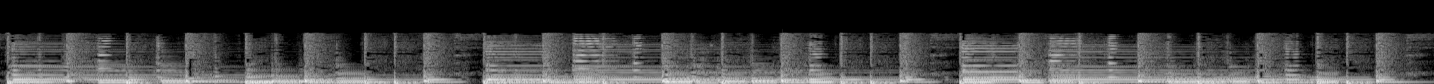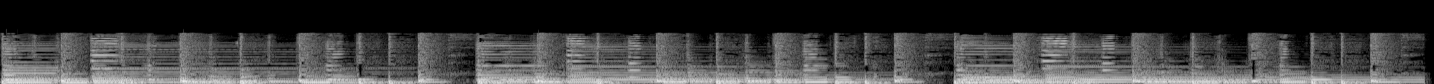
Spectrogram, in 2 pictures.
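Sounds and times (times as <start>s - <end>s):
solo guitar backing: 0.0s - 13.7s, 14.4s - 28.1s.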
